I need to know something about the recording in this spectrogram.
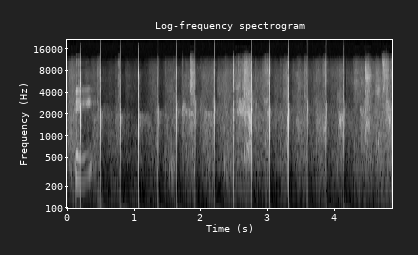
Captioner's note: audience applauding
